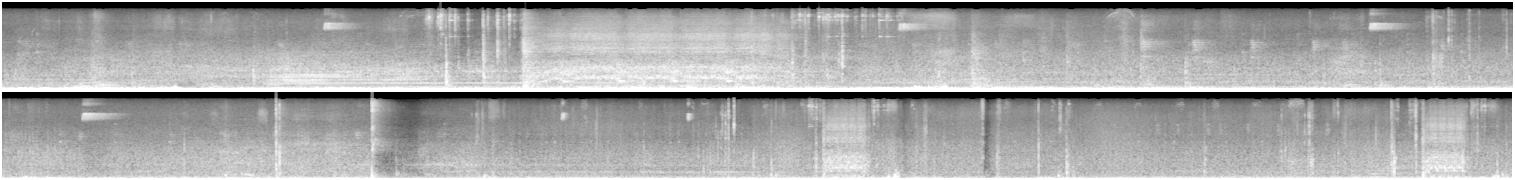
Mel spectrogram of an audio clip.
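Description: An MGB's four-cylinder engine turning over on the starter motor with its spark plugs out, for a compression test of one cylinder, with background music.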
